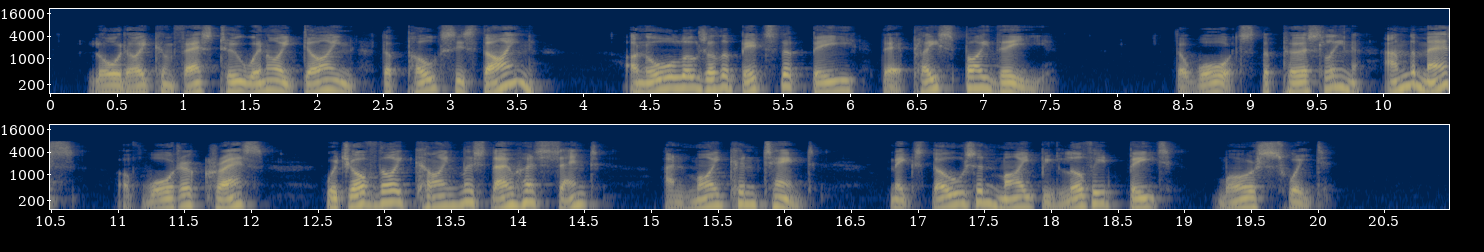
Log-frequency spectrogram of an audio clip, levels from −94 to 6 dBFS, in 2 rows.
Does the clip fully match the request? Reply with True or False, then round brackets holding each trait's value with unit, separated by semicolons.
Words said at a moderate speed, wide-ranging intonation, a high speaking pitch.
False (145 wpm; 6.4 semitones; 130 Hz)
